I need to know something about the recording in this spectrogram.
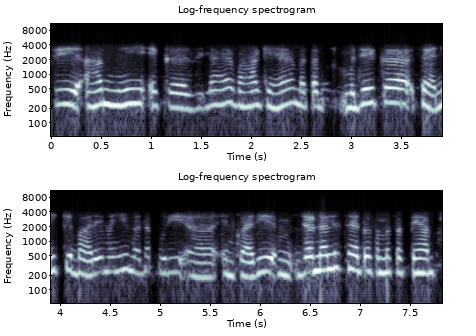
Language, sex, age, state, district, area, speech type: Hindi, female, 30-45, Uttar Pradesh, Sitapur, rural, conversation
